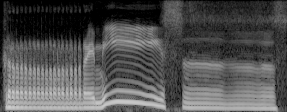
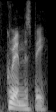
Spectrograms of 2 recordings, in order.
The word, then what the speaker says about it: Grimsby: But what if we told you it was pronounced Grimis? We'd be lying, it's Grimsby.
